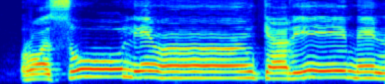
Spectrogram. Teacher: وہ نون کی آواز کو ناک میں چھپا کر نکلے گا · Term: اخفا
